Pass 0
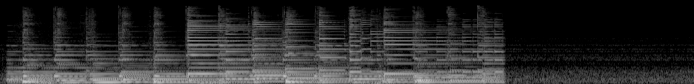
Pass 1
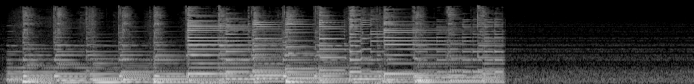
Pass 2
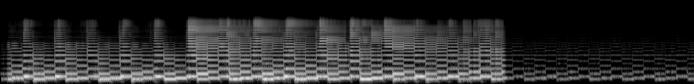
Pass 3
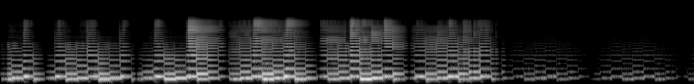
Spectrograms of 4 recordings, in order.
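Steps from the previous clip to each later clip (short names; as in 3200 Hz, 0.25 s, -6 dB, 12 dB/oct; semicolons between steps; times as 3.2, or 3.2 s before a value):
high shelf 4300 Hz +8.5 dB; gain +6.5 dB
arpeggiated vocoder minor triad, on B3, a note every 0.109 s; gain +2.5 dB
requantised 12-bit, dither none; beating tremolo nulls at 1.1 Hz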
